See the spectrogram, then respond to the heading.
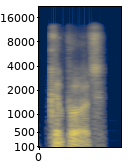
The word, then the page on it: kaput: British English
